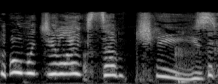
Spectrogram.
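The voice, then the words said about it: Old lady character voice. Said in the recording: “do the old lady voice”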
